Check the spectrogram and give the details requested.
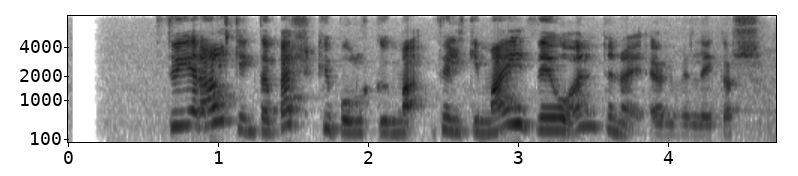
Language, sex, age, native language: Icelandic, female, 20-29, Icelandic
